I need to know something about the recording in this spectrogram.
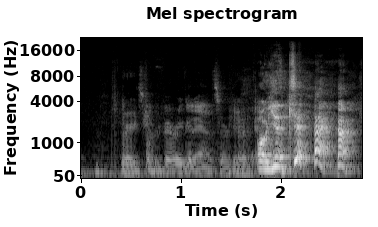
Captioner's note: laughs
